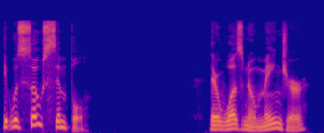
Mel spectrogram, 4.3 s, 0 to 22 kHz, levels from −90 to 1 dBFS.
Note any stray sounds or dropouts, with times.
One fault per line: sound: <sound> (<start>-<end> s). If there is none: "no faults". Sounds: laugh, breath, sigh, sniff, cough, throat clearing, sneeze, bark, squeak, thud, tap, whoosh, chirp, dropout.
no faults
